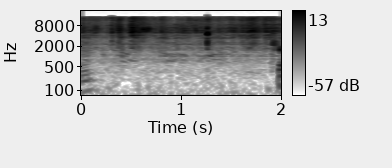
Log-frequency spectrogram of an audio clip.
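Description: Hissing, sizzling high-voltage arc of an audio-modulated flyback transformer plasma speaker, running steadily. The hiss comes from the arc's crude contacts, two nails that give a poor break-up point.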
